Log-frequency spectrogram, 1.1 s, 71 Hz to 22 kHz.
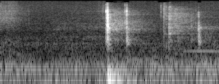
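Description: A few quick keystrokes on a computer keyboard while typing into the Russian Fishing 4 game chat: one sharp clack followed by several lighter taps over steady background hiss.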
